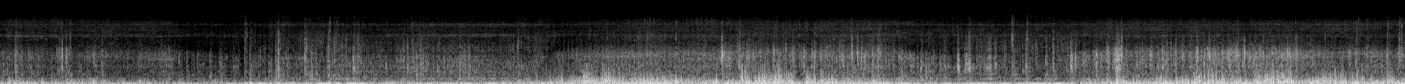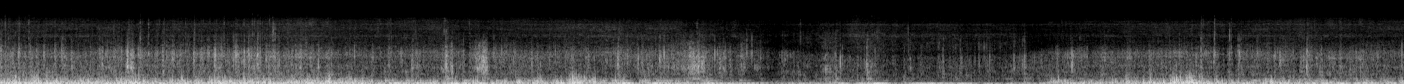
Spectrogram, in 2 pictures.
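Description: Mountain bike descending a loose gravel and dirt trail: wind buffets the microphone over a steady rumble of tyres on stones, with frequent clicks and knocks from the bike rattling over the rough ground. The noise eases briefly about two-thirds of the way through.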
